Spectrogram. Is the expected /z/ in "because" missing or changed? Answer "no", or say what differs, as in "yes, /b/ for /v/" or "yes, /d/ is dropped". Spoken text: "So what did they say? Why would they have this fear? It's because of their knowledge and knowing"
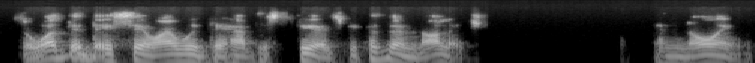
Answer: no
